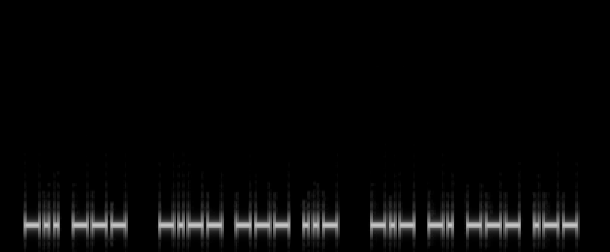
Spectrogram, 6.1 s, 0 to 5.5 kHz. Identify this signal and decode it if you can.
Morse code, heard as a keyed tone, about 25 wpm, 600 Hz. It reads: DO YOU KNOW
